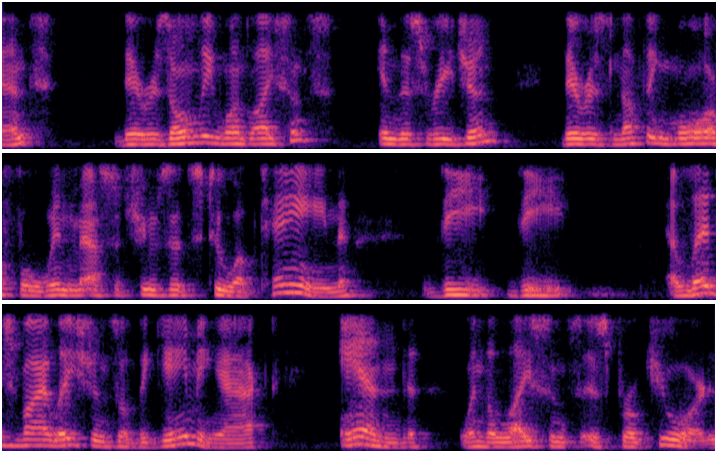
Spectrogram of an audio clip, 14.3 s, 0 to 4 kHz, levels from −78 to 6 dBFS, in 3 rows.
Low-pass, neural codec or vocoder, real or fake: 3.6 kHz; none; real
